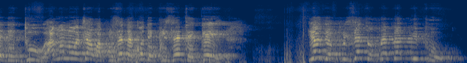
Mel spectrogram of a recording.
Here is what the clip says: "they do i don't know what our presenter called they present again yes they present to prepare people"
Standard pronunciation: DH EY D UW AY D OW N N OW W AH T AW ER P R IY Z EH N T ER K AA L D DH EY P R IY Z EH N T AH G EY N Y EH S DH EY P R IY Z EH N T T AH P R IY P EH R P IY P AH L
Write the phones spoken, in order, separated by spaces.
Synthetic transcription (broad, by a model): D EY D UW AY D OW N N OW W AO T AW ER P R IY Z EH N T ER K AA D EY P R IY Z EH N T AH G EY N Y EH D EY P R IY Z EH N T T AH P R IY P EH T P IY P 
